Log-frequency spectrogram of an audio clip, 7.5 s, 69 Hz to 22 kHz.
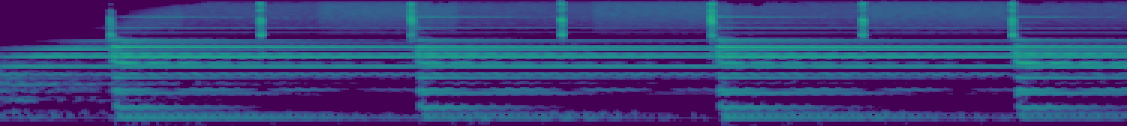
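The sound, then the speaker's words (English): A clock striking ten, with four deep bell strokes in this stretch about two seconds apart, each ringing out and slowly fading. Faint, sharp ticks fall between the strokes, and the whole passage is quiet. “the final stretch, the clock strikes 10. You've got to have that sound in there.”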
